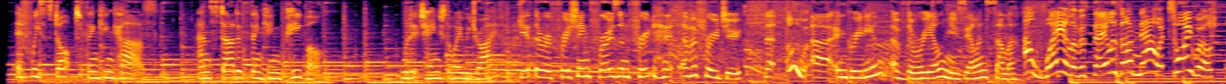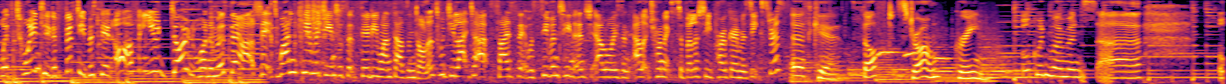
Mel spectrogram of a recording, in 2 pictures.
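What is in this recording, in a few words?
english australian female commercial; voice demos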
